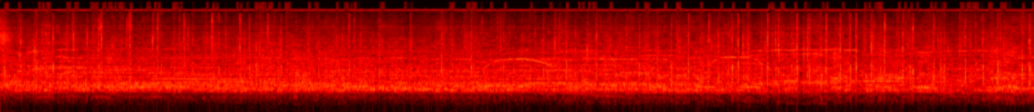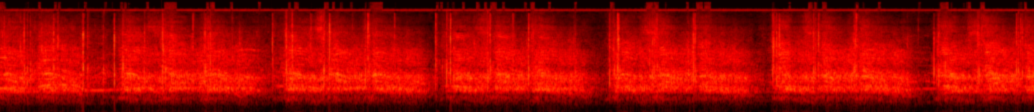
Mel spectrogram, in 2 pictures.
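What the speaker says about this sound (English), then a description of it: "I bet they can hear this cheering all the way in Washington, D.C." Large crowd at an election night rally cheers, whoops and applauds continuously and loudly, the roar swelling in repeated waves.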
